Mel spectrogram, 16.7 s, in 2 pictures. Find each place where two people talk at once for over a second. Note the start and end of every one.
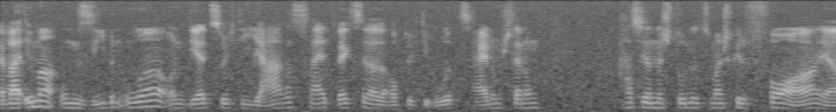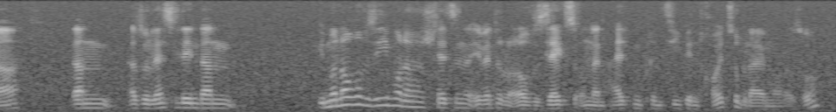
none

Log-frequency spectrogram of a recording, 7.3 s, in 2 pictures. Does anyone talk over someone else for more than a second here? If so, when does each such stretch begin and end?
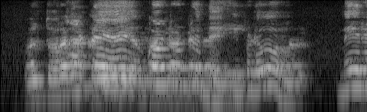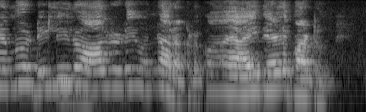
0.8-2.3

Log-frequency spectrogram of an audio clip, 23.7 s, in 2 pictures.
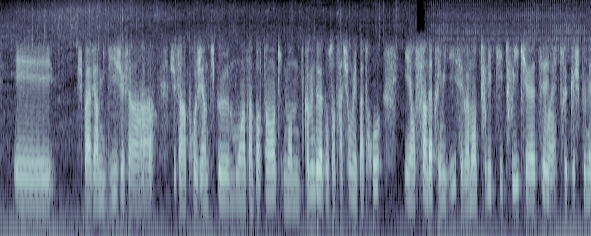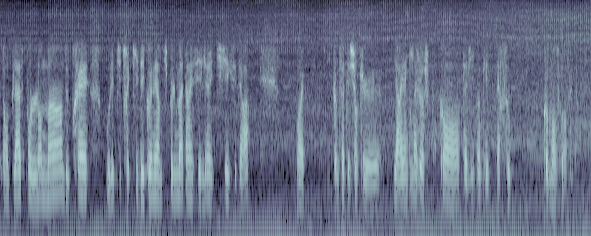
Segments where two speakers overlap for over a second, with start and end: none

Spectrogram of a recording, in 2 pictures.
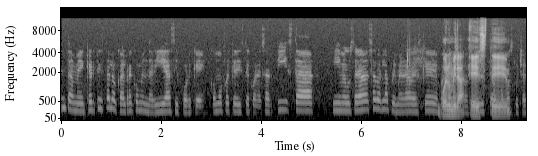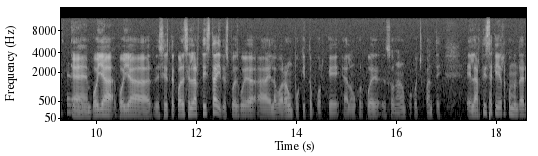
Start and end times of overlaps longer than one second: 7.5-9.0

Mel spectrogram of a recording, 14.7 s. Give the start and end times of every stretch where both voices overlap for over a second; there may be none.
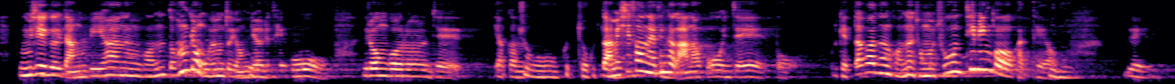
none

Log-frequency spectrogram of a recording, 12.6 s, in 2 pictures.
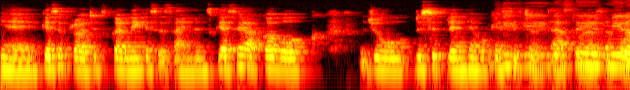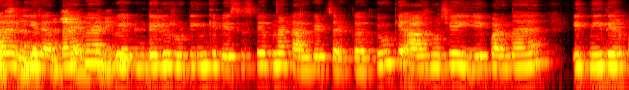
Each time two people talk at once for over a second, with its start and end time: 5.0-7.6

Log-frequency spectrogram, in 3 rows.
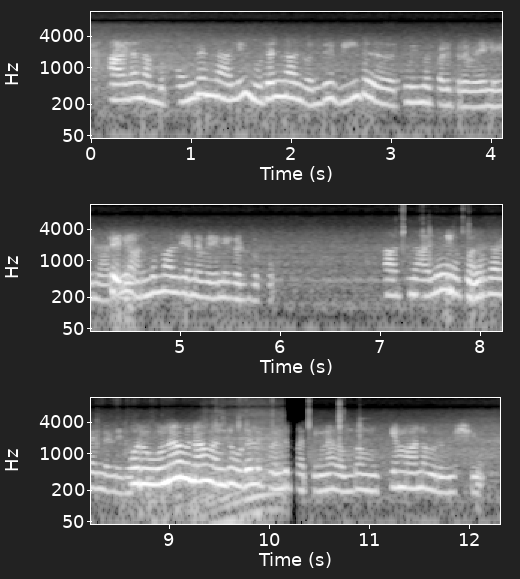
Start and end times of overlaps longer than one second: none

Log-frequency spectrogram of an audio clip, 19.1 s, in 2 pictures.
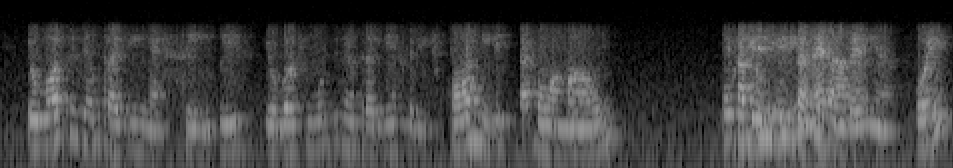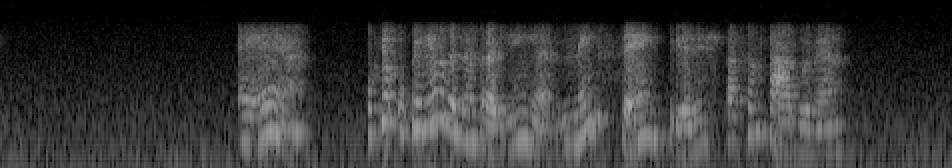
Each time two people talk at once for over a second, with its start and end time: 7.3-8.6

